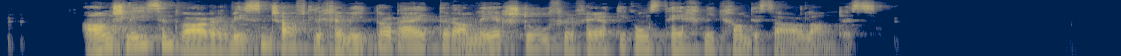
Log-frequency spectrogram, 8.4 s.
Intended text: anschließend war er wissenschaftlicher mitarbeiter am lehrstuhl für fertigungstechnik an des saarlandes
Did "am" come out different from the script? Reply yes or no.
no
